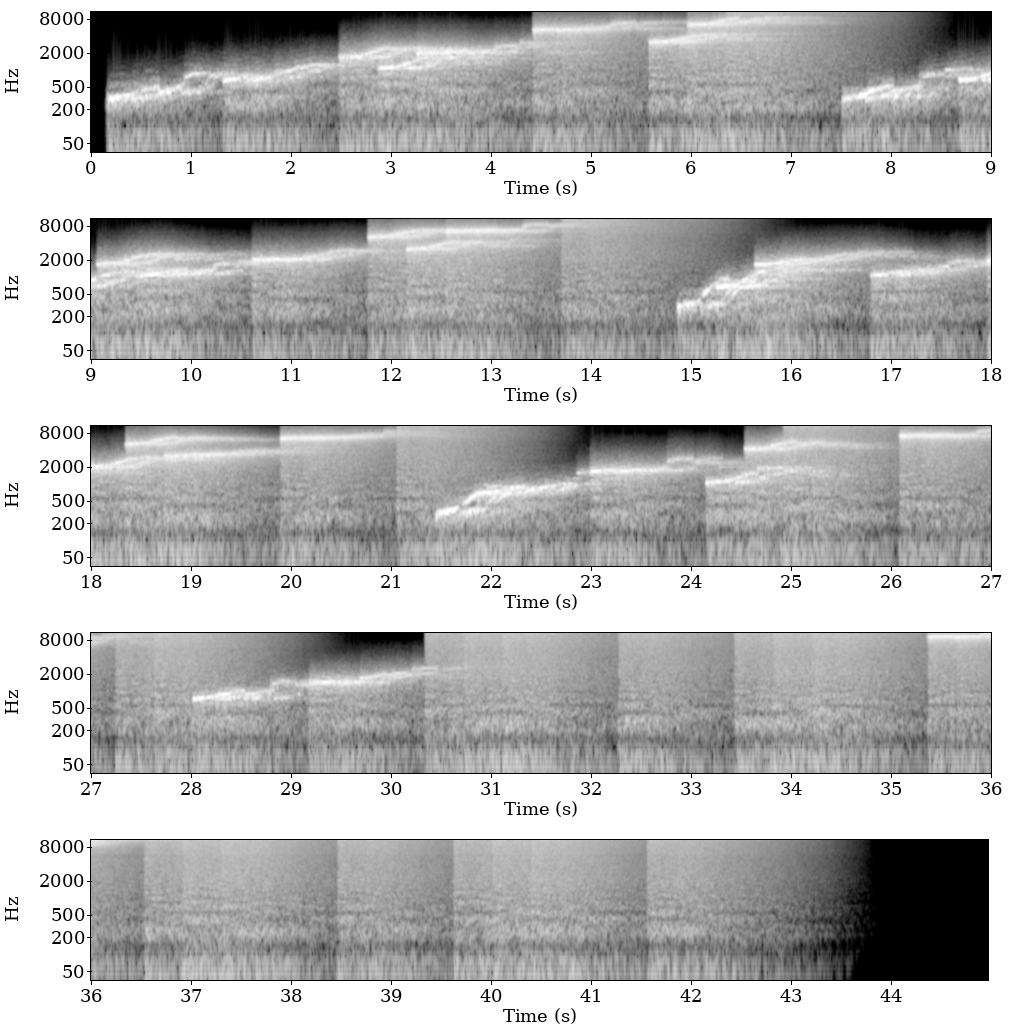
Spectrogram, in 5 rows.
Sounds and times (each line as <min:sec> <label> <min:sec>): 0:00.2 synth 0:04.8
0:06.4 synth 0:11.3
0:13.7 synth 0:18.3
0:20.5 synth 0:35.2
